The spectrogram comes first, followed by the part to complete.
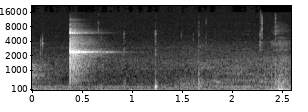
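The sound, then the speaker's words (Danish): Two glasses clink once in a toast, a bright ring that fades over a fraction of a second, followed by a faint tap and quiet background noise. “Skål.”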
